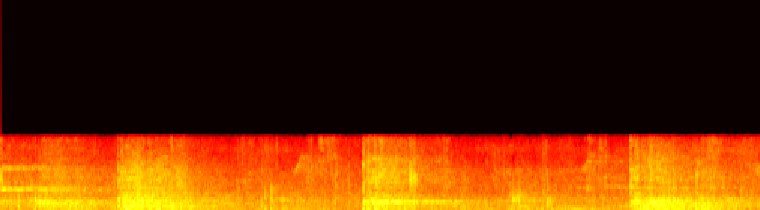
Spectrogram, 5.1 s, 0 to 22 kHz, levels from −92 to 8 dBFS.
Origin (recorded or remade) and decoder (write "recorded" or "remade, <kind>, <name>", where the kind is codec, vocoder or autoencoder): recorded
